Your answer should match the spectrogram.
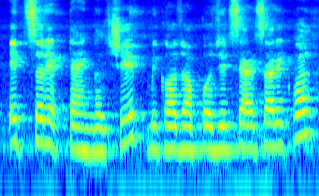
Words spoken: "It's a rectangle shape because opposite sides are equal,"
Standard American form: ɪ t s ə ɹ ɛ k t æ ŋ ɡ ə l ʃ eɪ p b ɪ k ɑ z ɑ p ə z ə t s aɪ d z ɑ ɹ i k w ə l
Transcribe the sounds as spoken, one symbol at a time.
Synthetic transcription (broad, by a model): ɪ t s ə ɹ ɛ k t æ ŋ ɡ ə l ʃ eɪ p b ɪ k ɑ z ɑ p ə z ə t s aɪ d s ɑ ɹ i k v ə l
